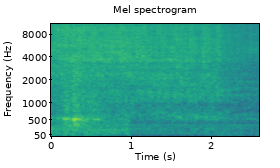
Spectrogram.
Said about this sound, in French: Je vais remplir une casserole d'eau bouillante.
